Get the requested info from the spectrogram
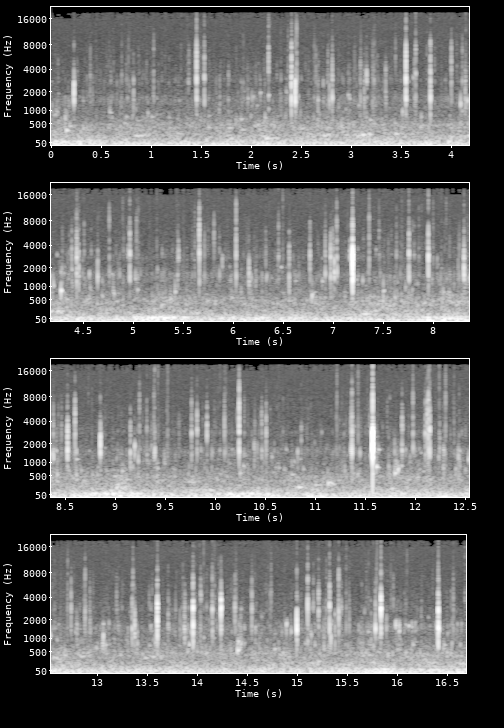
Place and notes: Trachilos, Crete, underwater activities
underwater click'n'crack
